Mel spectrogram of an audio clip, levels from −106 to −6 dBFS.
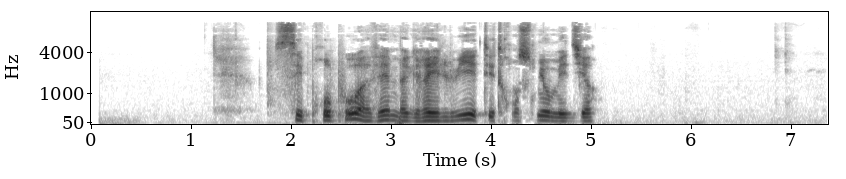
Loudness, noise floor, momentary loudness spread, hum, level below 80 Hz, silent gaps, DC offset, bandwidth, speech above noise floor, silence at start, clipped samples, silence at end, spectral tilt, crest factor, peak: -30 LUFS; -85 dBFS; 6 LU; none; -66 dBFS; none; under 0.1%; 11.5 kHz; 56 dB; 1.3 s; under 0.1%; 2.35 s; -4 dB/octave; 24 dB; -10 dBFS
